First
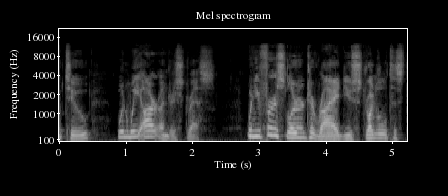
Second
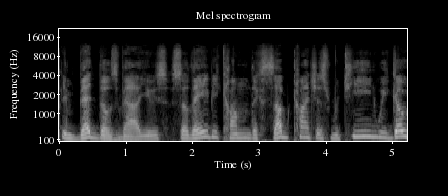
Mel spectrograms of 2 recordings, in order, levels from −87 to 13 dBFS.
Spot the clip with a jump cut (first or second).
first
